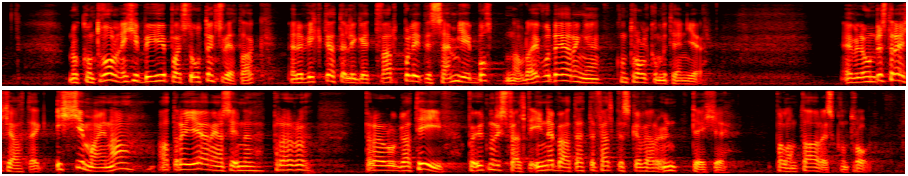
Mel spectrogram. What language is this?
Norwegian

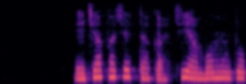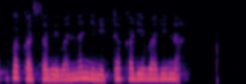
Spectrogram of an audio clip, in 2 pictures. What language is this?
Ganda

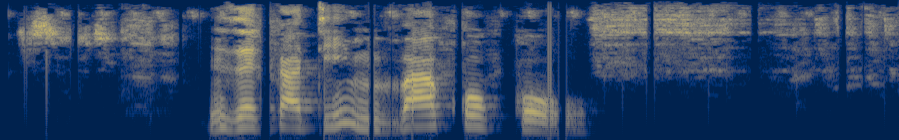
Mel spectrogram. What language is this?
Ganda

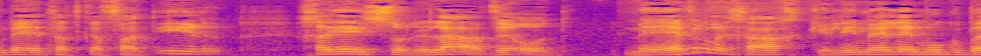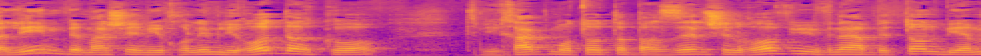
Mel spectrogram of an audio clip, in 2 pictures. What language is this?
Hebrew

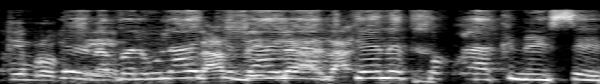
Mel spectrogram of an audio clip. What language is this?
Hebrew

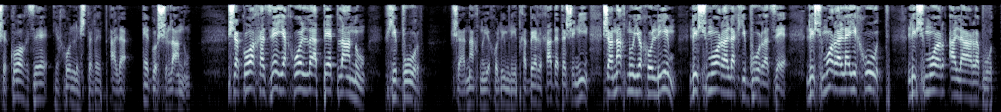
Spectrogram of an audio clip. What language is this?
Hebrew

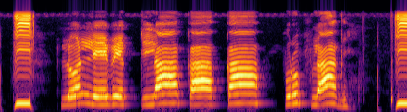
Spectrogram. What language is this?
Bhojpuri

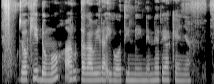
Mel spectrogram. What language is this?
Kikuyu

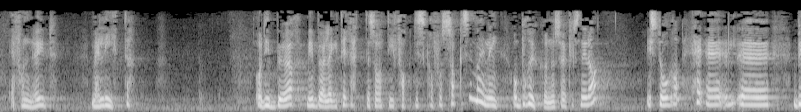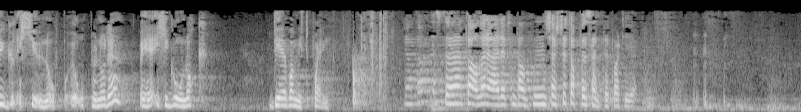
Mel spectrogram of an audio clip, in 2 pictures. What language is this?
Norwegian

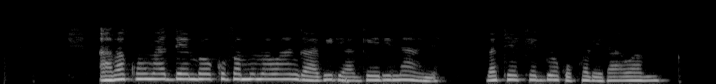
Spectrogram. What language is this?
Ganda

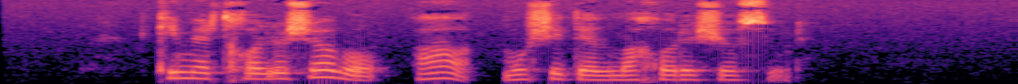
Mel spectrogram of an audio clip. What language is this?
Mingrelian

